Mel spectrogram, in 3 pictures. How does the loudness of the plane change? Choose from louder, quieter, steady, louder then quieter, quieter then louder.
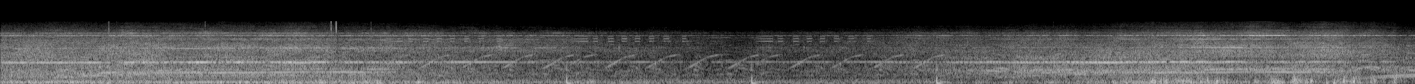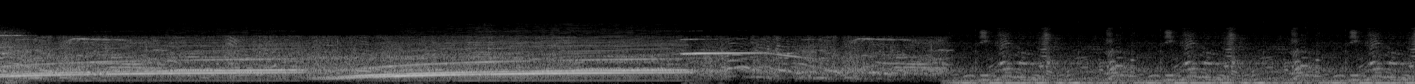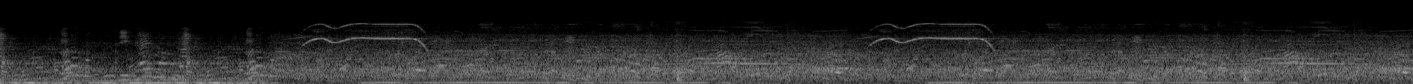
quieter then louder.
